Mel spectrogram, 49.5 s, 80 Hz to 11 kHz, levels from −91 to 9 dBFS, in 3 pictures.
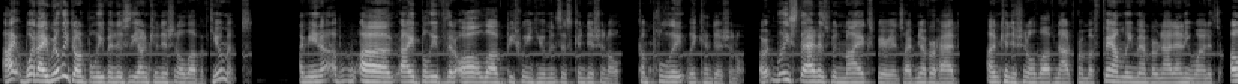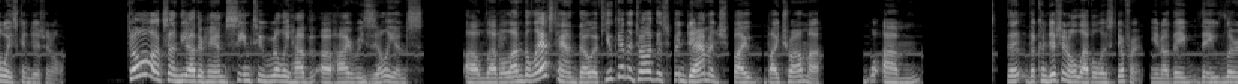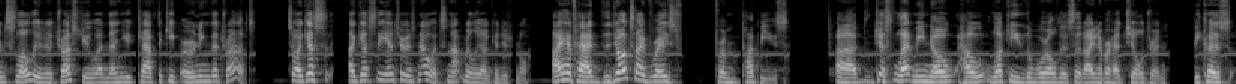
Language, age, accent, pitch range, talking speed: English, 50-69, American, 170-215 Hz, 175 wpm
